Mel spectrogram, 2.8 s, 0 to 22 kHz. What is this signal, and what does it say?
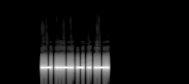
Morse code, heard as a keyed tone, about 44 wpm, 700 Hz. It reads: AFTER
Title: Top 200 Words 45wpm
